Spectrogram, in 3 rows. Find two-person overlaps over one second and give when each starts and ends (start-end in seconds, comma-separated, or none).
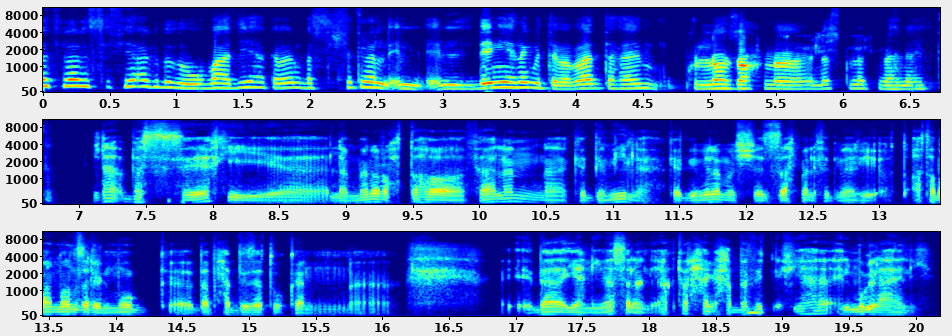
none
